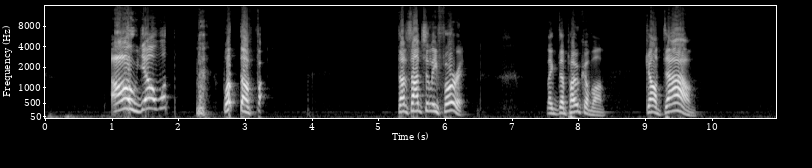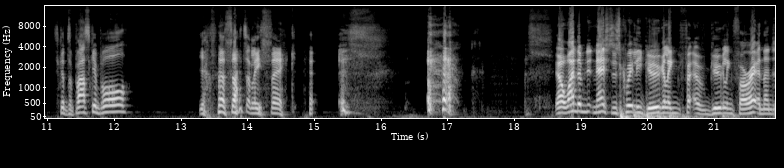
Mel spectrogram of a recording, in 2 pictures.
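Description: A young man talks with animation into a close microphone, laughing at times.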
